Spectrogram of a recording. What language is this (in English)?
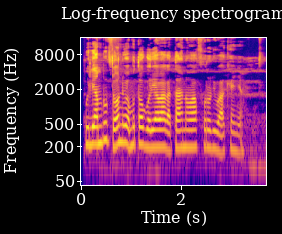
Kikuyu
